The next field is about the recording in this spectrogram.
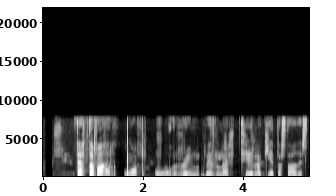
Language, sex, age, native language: Icelandic, female, 12, Icelandic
